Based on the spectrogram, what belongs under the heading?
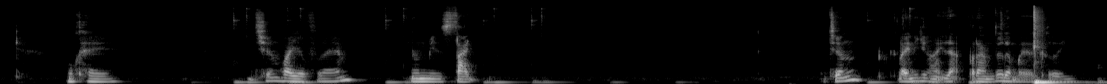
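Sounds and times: low electrical hum: 0.4 - 11.0
computer mouse click: 2.3 - 3.1, 3.8 - 4.2, 4.8 - 5.6.

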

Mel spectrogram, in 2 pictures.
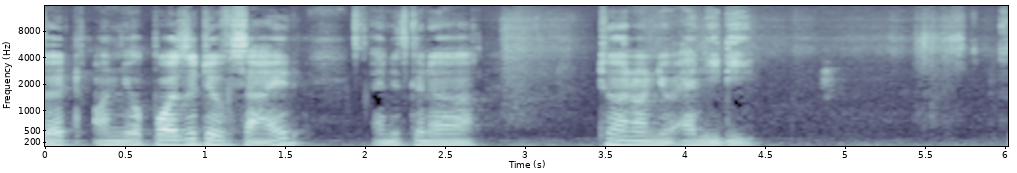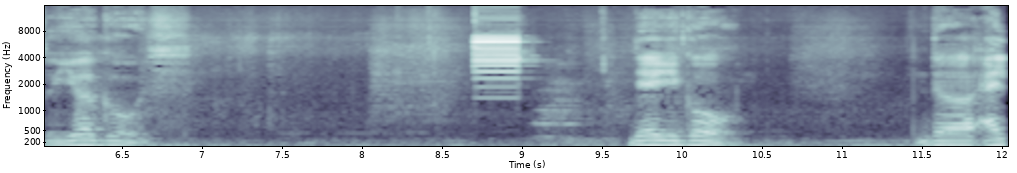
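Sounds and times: short electronic beep: 8.7 - 9.1.

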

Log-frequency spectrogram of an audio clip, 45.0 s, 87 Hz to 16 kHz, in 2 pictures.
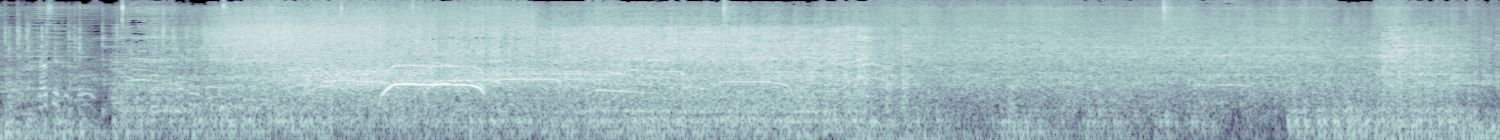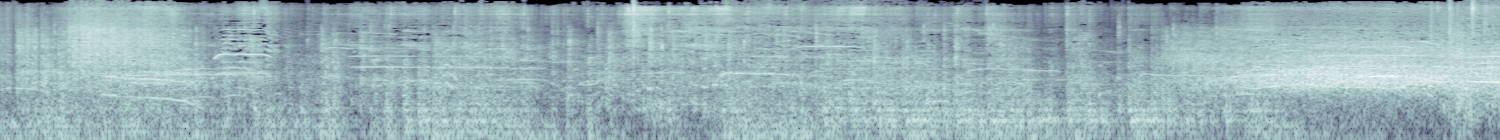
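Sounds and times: crowd cheering and whooping: 1.7 - 31.4, 32.2 - 45.0.

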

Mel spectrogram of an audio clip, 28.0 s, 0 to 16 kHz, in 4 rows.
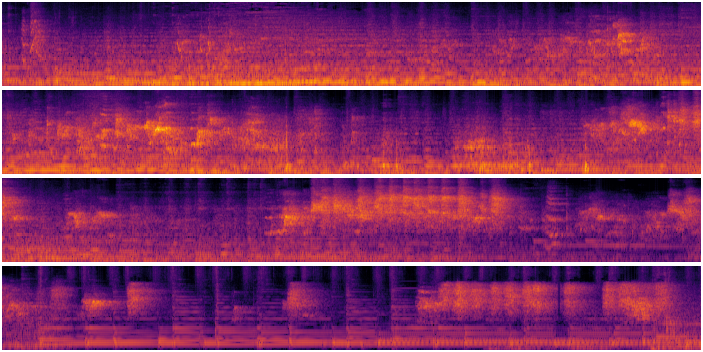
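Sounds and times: budgerigars squawking and chattering: 0.0 - 0.8, 1.5 - 22.6, 23.3 - 24.2, 25.0 - 27.9
background music: 0.0 - 27.9.

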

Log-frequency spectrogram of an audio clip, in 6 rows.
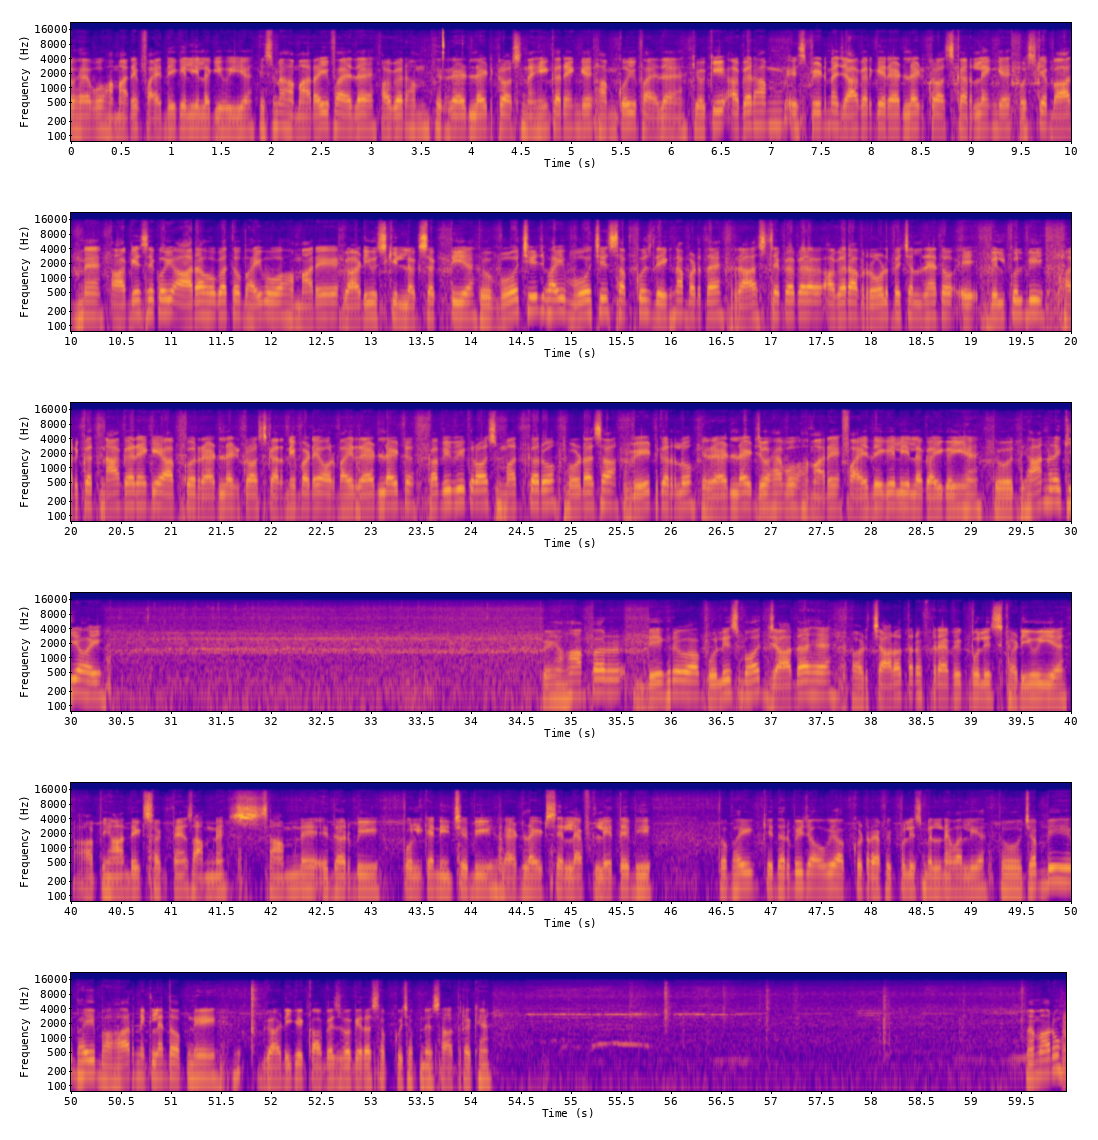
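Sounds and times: road and traffic noise: 0.0 - 59.9
vehicle engines idling: 0.0 - 59.9
faint high beep: 54.6 - 59.8.

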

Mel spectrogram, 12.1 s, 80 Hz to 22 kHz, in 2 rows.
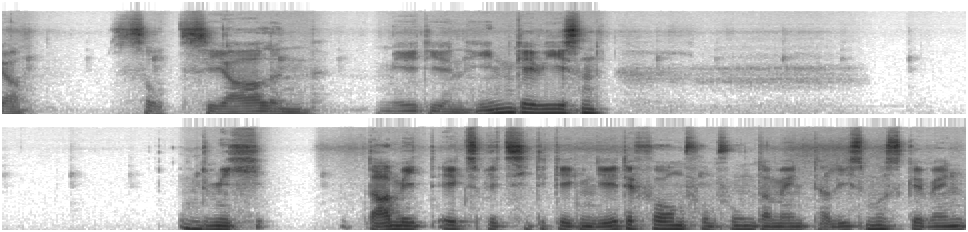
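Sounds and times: faint light ticking: 0.0 - 12.0.

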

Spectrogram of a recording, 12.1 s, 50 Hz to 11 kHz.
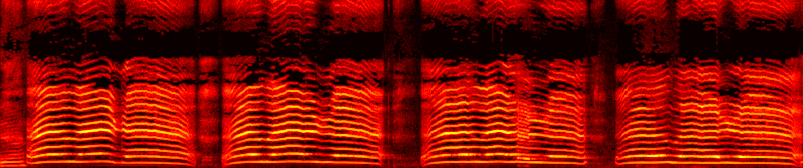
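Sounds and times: toddler crying in wails: 0.5 - 12.0.

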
